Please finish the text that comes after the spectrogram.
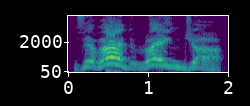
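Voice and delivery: very slow, high, loud proclamation; heroic declaration. Retold or imitated. The professor joining Bulk, slow heroic announcement. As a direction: draw each word out like a proud hero. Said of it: "Professor something comes over and goes".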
